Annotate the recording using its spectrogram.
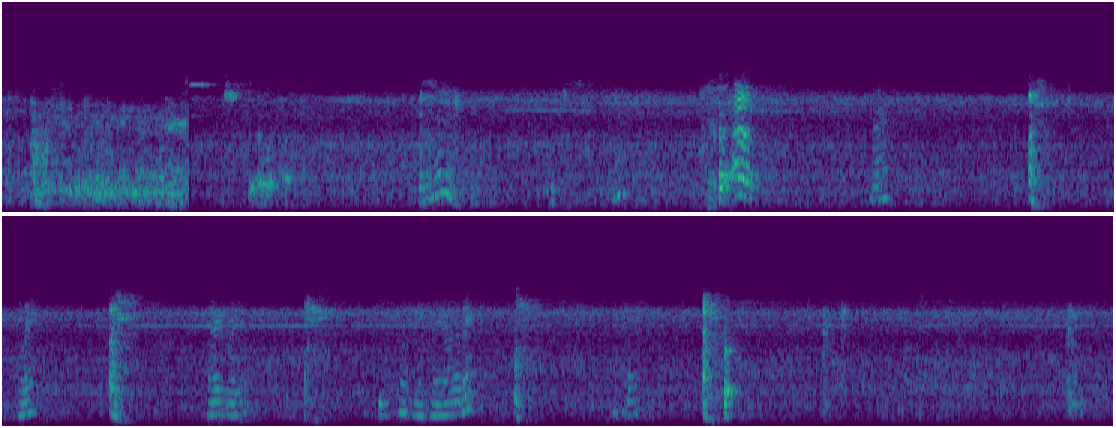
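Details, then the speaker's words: Mechanical insufflation-exsufflation with a cough assist machine on a person with ALS, operated by the caregiver, to clear secretions: an airflow rush, then short bursts and strained voiced sounds. "Pues esto que habéis visto es una pequeña parte de lo que es la utilización del Cough Assist, el asistente de tos, que hay que hacer porque si no nos ahogaríamos con nuestras propias flemas."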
